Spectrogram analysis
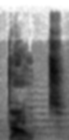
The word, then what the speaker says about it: doubt: the other one is doubt which has a silent B so it's pronounced doubt if you want to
